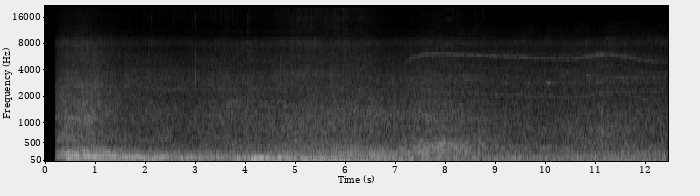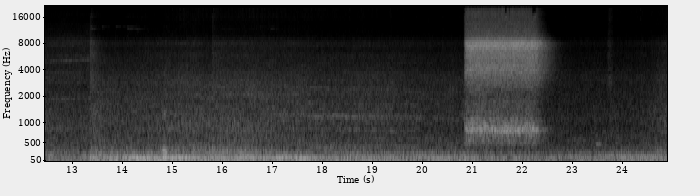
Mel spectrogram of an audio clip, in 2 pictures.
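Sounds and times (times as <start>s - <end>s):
thin high whine: 20.8s - 22.9s
motor humming: 20.9s - 22.8s.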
